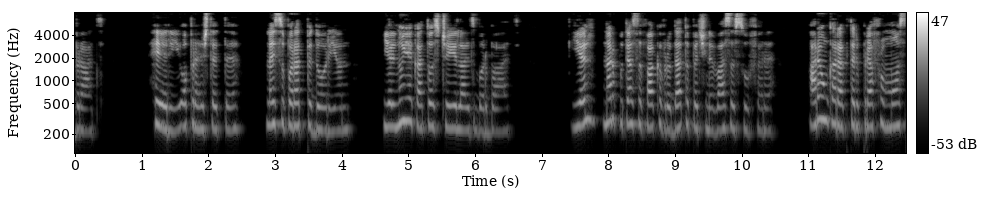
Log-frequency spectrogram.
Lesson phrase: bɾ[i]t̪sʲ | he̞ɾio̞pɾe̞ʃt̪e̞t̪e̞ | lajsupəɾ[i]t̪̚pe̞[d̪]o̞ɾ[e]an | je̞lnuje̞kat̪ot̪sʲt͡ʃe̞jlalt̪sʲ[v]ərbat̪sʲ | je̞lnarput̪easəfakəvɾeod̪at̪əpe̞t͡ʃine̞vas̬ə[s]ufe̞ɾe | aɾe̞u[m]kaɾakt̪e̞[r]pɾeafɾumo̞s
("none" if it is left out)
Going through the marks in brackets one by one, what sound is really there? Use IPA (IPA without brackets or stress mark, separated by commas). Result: a, a, d̪, i, b, s, ŋ, r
